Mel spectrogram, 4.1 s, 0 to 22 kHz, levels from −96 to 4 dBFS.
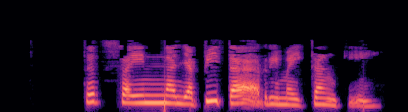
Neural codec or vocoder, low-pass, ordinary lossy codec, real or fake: none; 7.2 kHz; MP3, 24 kbps; real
